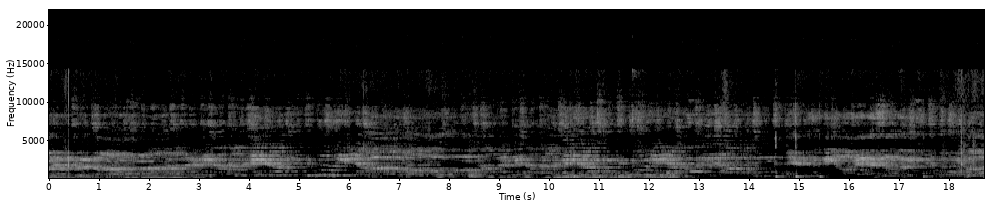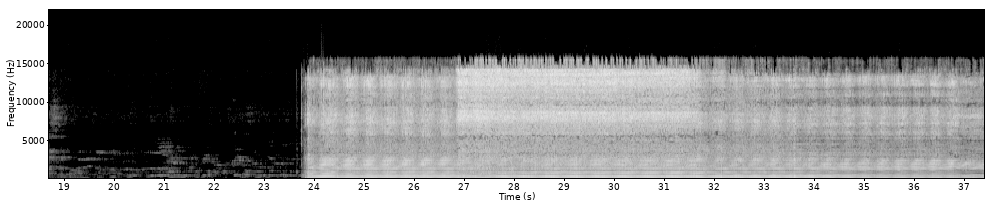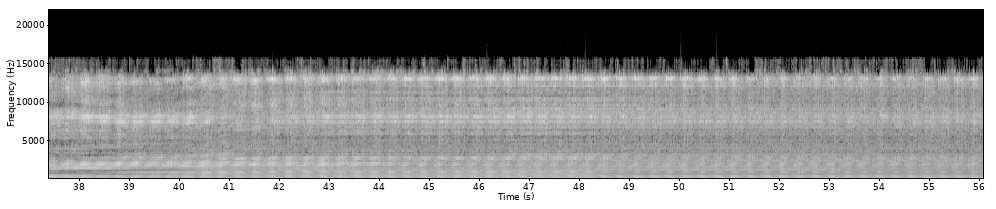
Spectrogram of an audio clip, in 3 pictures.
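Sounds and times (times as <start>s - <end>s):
air compressor running: 23.8s - 56.0s.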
